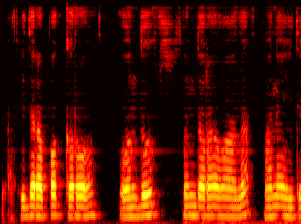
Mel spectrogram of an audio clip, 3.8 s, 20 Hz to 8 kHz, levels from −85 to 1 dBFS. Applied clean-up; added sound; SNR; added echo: neural mask model DeepFilterNet 3.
